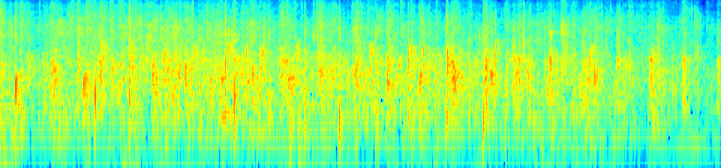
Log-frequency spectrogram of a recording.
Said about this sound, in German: Bitte, großen Applaus.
